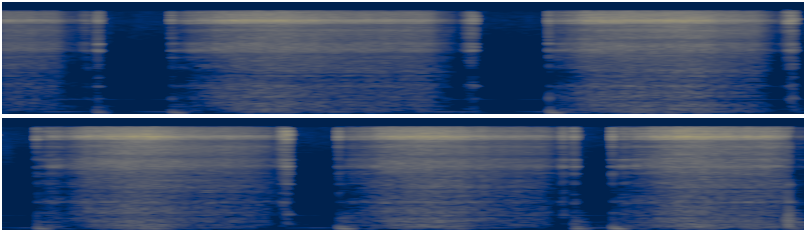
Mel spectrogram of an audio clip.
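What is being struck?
Kinetic sand block cut with a knife.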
